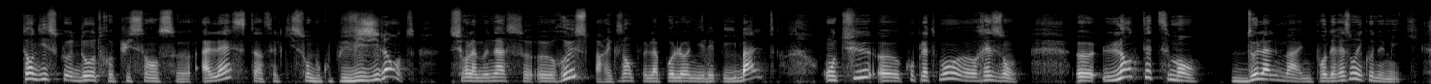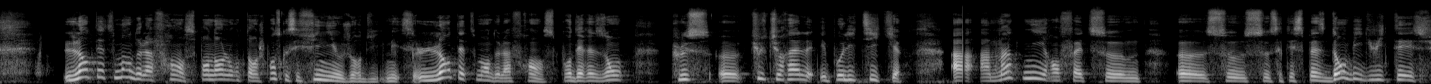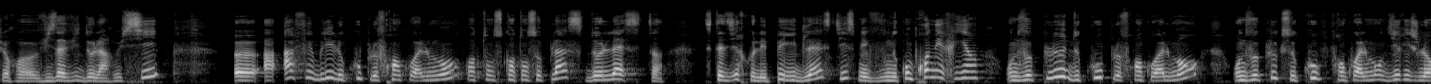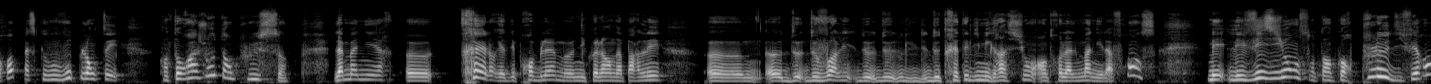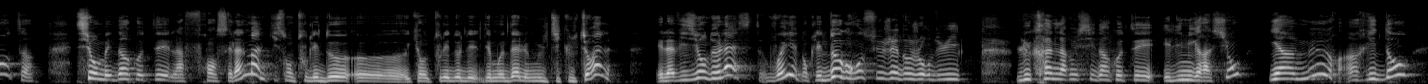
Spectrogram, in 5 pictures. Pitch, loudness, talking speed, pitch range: 205 Hz, -24 LUFS, 185 wpm, 170-250 Hz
